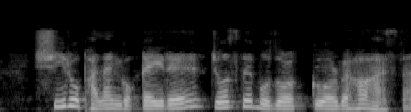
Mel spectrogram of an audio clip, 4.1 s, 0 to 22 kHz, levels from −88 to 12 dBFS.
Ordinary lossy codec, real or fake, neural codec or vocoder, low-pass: AAC, 32 kbps; real; none; 7.2 kHz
